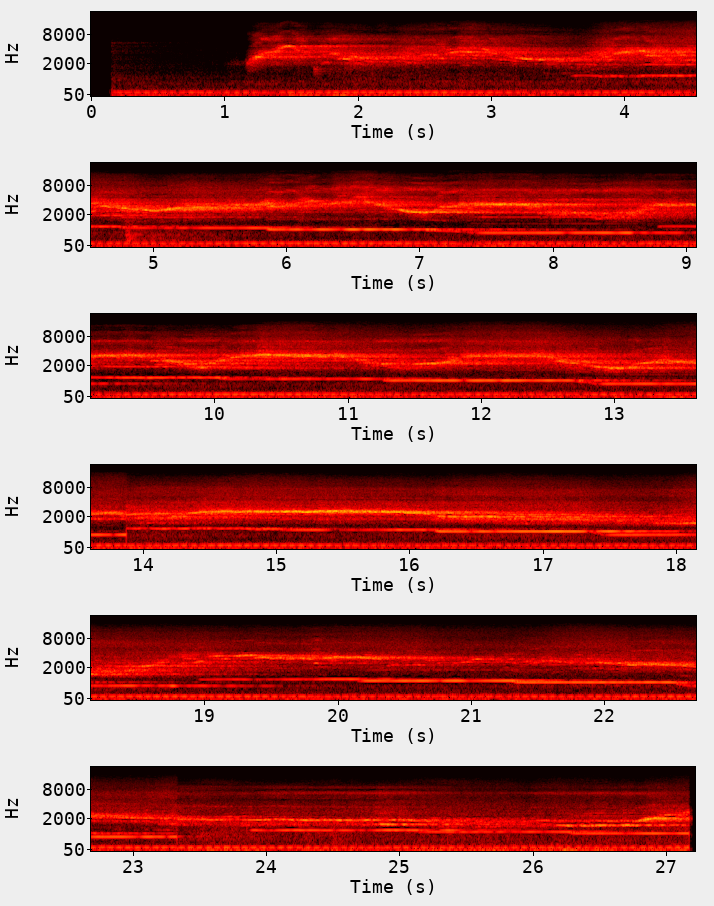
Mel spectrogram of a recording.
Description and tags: Creepy and Dark
This is a sound I made to describe someone wandering through a creepy forest.
Creepy, dark, fear, haunted, horror, scary, sinister, spooky, suspense, terror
